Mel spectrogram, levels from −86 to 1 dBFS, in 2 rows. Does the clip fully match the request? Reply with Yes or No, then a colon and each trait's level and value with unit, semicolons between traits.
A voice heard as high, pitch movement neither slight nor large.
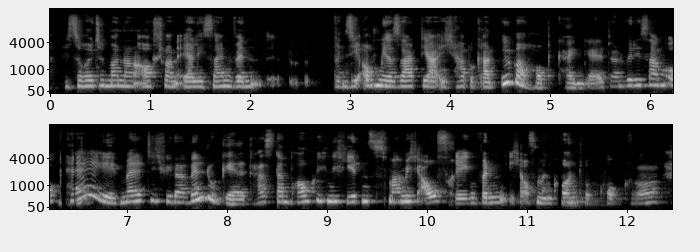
Yes: high, 210 Hz; average, 3.3 semitones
